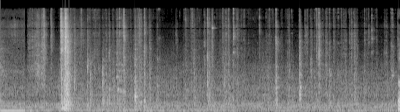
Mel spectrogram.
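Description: A paper template being handled and held against the car's bare sheet-metal body: light rustles and faint taps, with one sharp knock about a second in.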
